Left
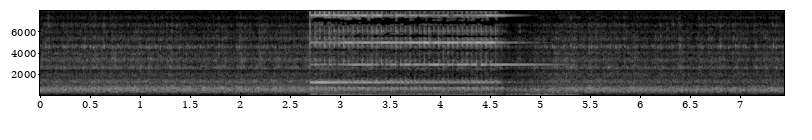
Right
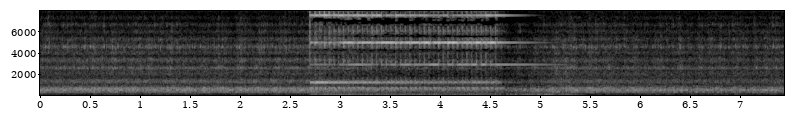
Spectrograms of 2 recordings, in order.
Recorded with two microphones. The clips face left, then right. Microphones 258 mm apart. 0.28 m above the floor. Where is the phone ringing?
5° left (ahead or behind), 1.8 m.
